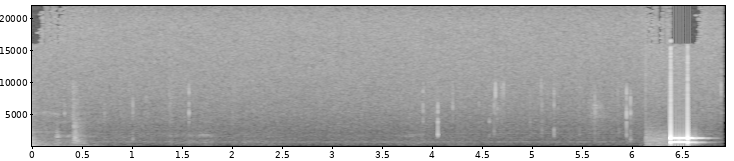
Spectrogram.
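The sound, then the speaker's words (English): Near-silence with a faint rustle at the start, then near the end a single loud telephone keypad dialing tone, short and steady, framed by soft clicks, as heard when calling a hotline. “So I just want to play a couple pieces of that right now, what you might hear when you call the hotline.”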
